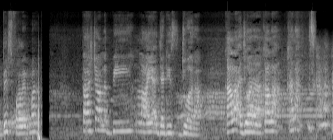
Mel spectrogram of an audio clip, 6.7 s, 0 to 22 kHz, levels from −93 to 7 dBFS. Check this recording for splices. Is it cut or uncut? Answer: uncut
